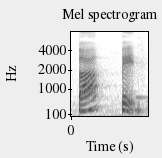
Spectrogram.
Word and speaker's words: papel: La P en español no es tan explosiva como en inglés. No hay puff of air. Por ejemplo, papel. No es papel, es papel.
